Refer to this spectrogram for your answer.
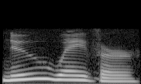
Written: new waver

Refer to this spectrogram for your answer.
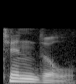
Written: Tyndall

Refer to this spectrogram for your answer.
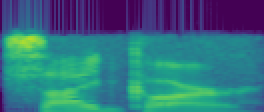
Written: sidecar

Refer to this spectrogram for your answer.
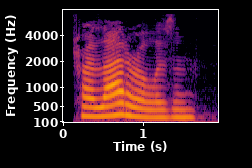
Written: trilateralism

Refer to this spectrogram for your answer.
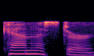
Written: canister

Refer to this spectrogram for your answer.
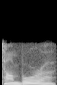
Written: Tambora

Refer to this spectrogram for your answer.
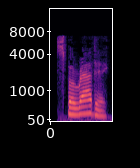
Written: sporadic

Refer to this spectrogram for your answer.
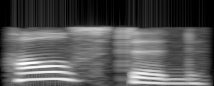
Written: Halsted

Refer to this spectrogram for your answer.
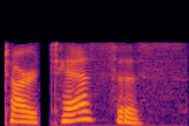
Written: Tartessos

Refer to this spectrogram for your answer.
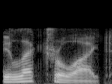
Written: electrolyte

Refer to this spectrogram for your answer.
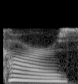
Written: Kars

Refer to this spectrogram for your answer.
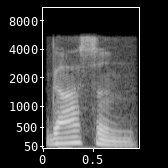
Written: gossan

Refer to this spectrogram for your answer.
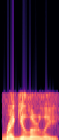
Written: regularly

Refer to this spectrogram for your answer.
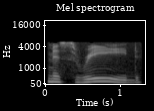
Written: misread

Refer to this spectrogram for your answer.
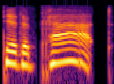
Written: pit-a-pat

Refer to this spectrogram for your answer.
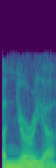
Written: anuria

